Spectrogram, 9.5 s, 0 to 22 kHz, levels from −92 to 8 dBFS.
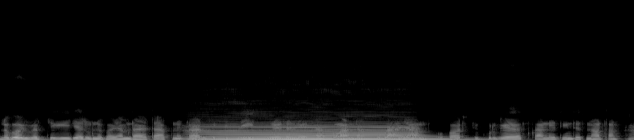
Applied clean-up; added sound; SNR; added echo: neural mask model RNNoise.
